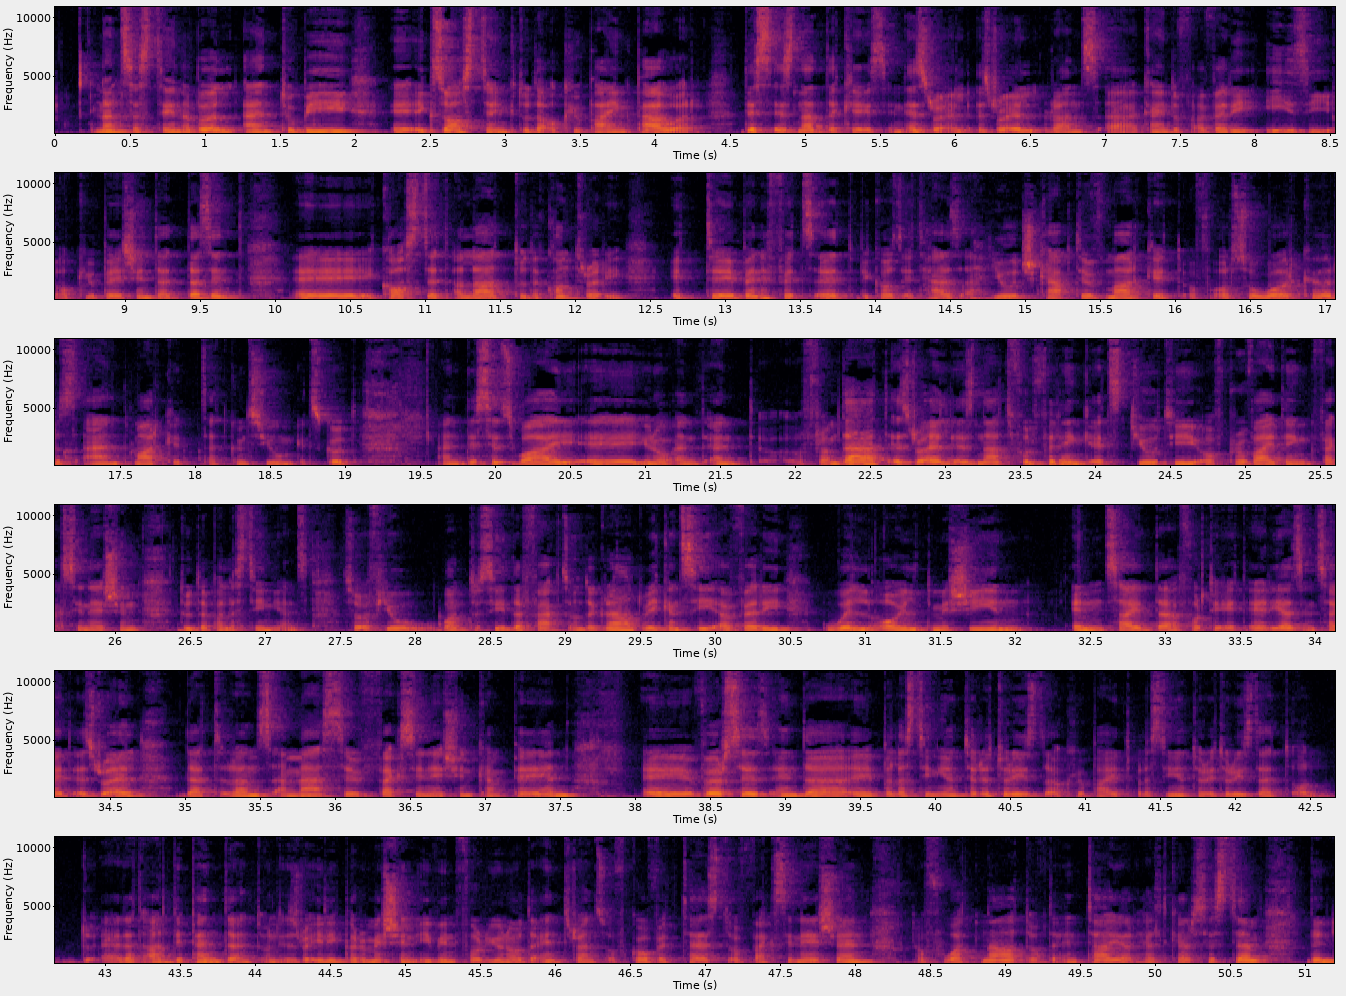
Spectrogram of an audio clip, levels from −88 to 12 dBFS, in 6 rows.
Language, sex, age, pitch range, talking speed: English, male, 30-49, 110-130 Hz, 170 wpm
